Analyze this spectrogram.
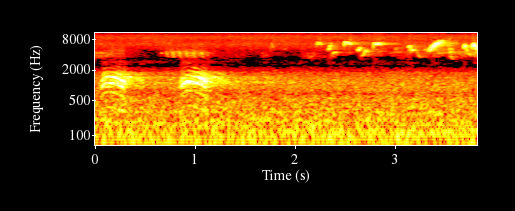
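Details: Large-billed crow calling, two hoarse caws early on, mixed with thin chirps of other small birds, including oriental greenfinch and bulbul, recorded live in Japan.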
